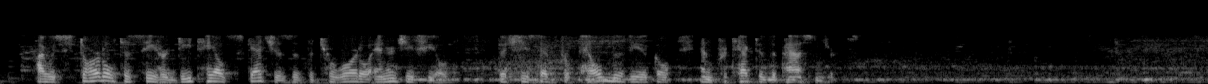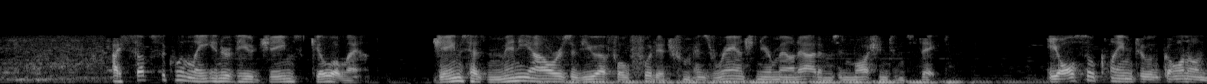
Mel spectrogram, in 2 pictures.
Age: 60-79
